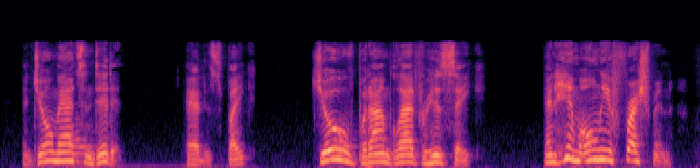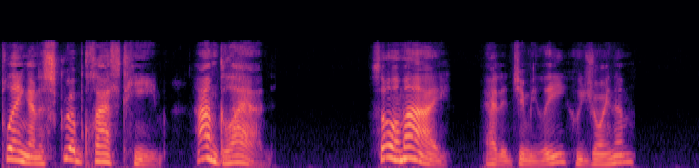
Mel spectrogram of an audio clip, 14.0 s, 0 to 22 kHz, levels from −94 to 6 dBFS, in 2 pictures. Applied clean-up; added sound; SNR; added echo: neural separator model SepFormer DNS4.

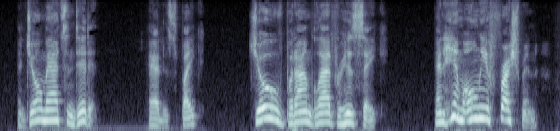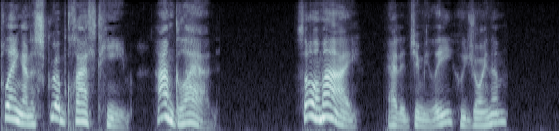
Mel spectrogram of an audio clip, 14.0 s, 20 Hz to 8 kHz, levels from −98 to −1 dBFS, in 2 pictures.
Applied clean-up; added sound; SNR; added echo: none; none; none; none.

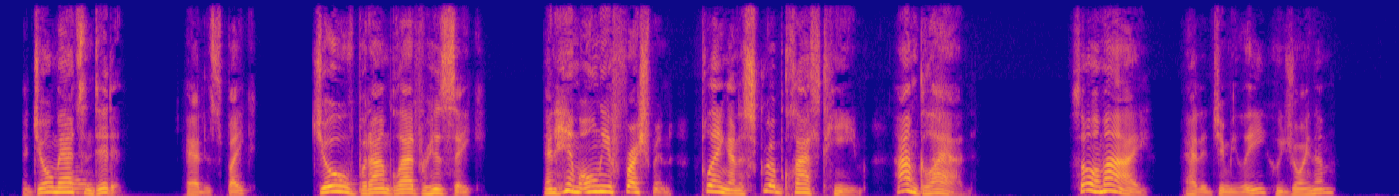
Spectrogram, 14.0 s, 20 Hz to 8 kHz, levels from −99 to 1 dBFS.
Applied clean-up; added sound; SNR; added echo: neural mask model DeepFilterNet 3.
